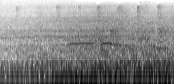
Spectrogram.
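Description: Street traffic: a motor vehicle's engine running with a steady low hum.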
